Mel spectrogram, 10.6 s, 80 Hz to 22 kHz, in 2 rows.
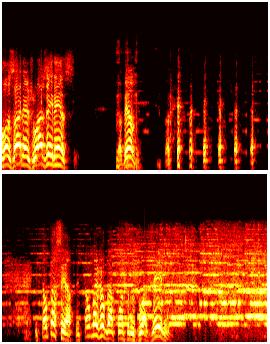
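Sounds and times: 
speech: 0.0 - 1.5, 2.3 - 4.8, 6.0 - 8.8
laughter: 2.3 - 6.1
fire truck siren passing by: 5.0 - 10.6.

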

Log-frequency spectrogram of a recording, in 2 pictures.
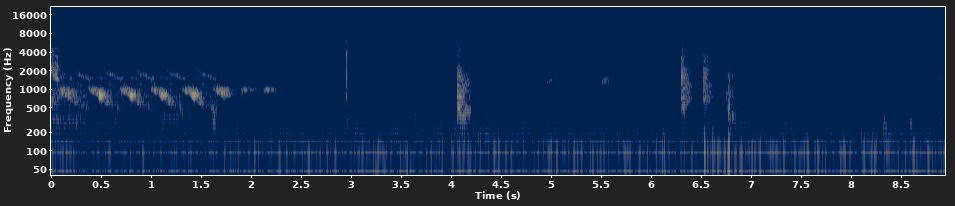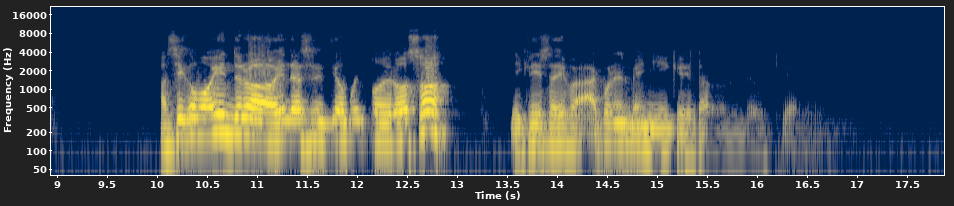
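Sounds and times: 
alarm beeping: 0.0 - 0.6
scattered sharp clicks and snaps: 2.7 - 3.2, 6.1 - 7.0, 8.8 - 10.0
speech: 10.0 - 15.6.

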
